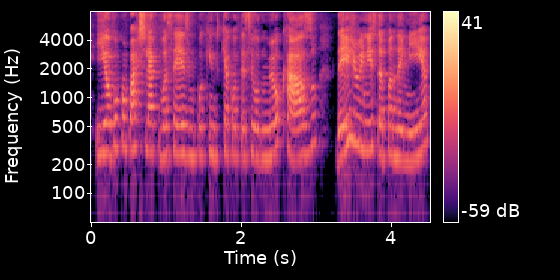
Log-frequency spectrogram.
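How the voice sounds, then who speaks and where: A woman's voice: high-pitched, fairly even intonation, fast. A young woman from Brazil chatting casually to her viewers, explaining with frequent asides. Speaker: vlogger. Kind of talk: casual talk to camera.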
